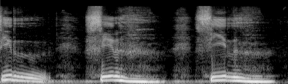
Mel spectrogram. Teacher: huruf ro itu dia memiliki sifat takrir takrir itu yaitu getaran dan getaran huruf huruf ro itu adalah aib bagi dia aib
